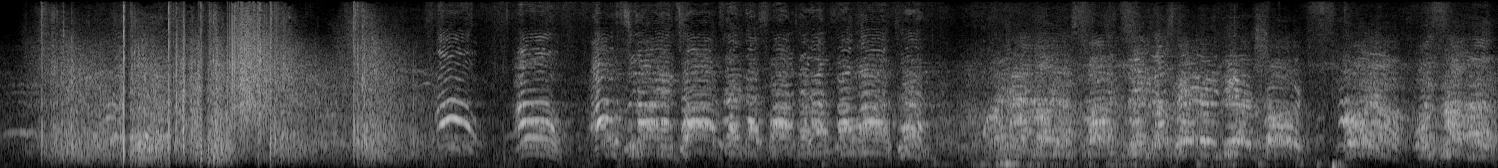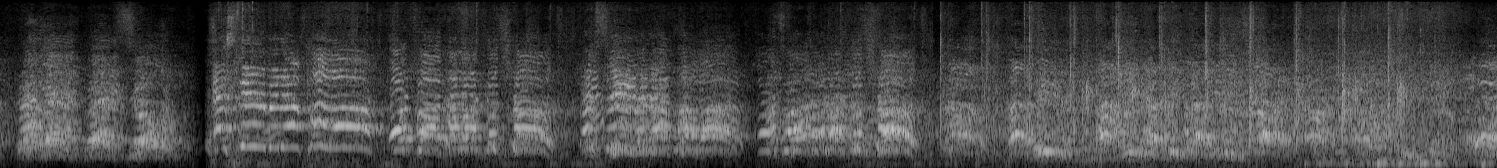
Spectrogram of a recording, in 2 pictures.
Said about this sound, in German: Ja, das war ein Ausschnitt von der Free All Antifas Demo in Hamburg, wo im Rahmen von der, vom Tag der politischen Gefangenen stattgefunden hat.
